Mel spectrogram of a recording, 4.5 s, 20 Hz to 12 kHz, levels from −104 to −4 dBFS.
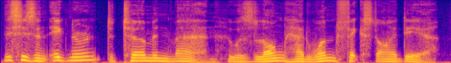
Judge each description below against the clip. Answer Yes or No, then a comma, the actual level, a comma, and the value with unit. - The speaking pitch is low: Yes, low, 130 Hz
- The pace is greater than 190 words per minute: No, average, 175 wpm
